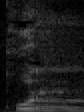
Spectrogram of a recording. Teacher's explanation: रॉ मोटी होगी because रॉ सुकून से पहले हमारे पास दमा आ रहा है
